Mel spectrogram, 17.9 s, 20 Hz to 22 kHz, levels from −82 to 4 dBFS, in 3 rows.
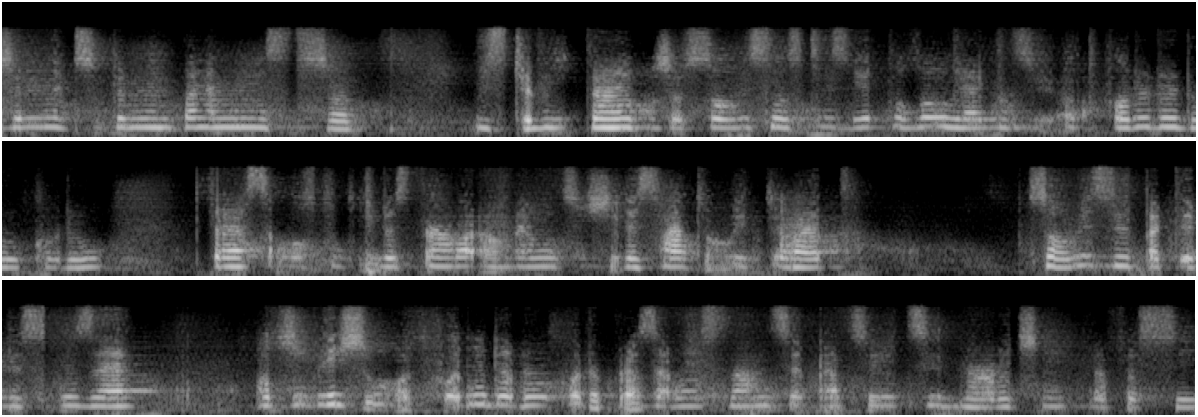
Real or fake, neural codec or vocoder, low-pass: fake; codec, 44.1 kHz, 0.9 kbps, DAC; 10.8 kHz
